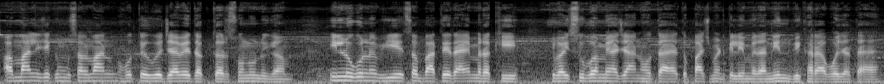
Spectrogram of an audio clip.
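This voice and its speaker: A man's voice: a little high, fairly even intonation, fairly quick, fairly bright tone. A man explaining his opinion at length in a street interview, outdoors. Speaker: member of the public being interviewed. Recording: noisy outdoor street with traffic.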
